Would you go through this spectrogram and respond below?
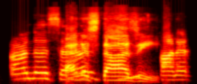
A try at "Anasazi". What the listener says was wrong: Anasazi. There is no T at the end.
